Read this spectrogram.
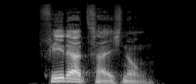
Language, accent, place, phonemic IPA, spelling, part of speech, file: German, Germany, Berlin, /ˈfeːdɐˌt͡saɪ̯çnʊŋ/, Federzeichnung, noun, De-Federzeichnung.ogg
- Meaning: pen and ink drawing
